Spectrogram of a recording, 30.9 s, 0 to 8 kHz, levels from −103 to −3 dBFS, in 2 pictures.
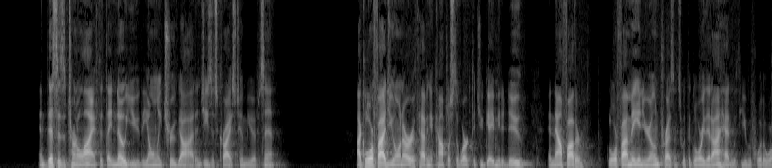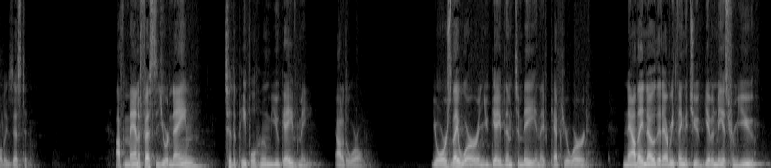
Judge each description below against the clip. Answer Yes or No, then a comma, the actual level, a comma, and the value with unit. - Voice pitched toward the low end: Yes, low, 105 Hz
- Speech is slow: No, average, 190 wpm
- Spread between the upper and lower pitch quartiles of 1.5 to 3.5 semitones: No, average, 4.0 semitones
